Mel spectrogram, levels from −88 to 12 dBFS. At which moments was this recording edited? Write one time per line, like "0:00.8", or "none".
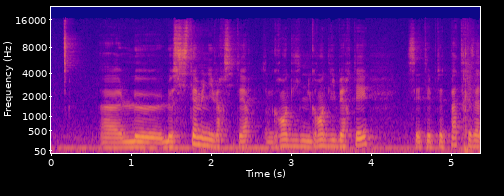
0:02.7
